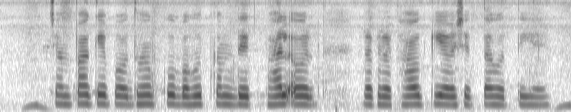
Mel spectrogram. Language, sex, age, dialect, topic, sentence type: Hindi, female, 18-24, Kanauji Braj Bhasha, agriculture, statement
